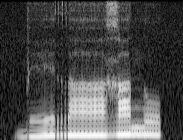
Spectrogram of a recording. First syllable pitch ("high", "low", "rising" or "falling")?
rising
